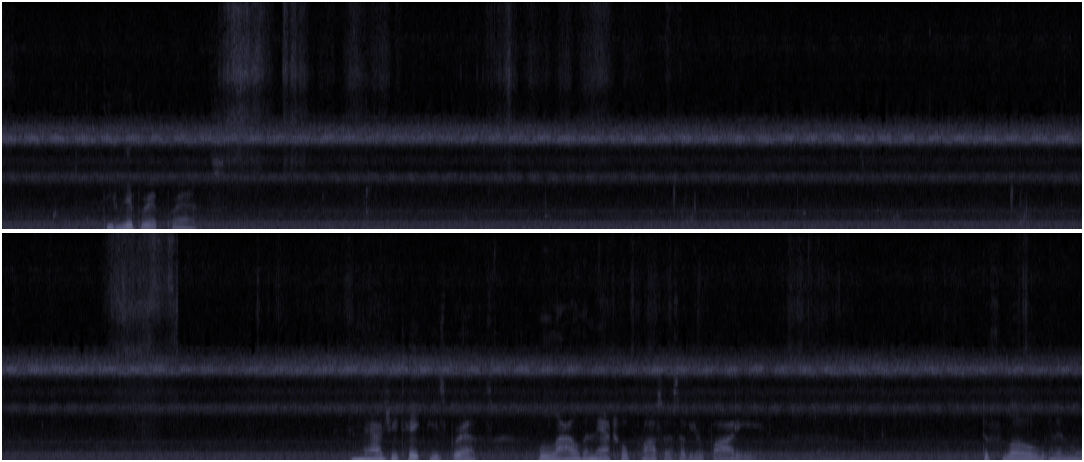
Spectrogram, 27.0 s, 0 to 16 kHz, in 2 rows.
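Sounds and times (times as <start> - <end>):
crickets chirring: 0.0 - 27.0.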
